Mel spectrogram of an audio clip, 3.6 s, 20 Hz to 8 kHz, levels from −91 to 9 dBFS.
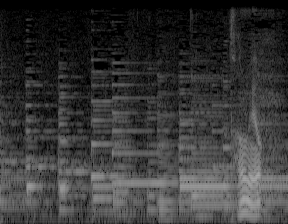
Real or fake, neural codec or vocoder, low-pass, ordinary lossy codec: real; none; 7.2 kHz; none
